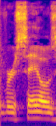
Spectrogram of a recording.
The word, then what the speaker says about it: Versailles: Okay, and you pronounce it Versailles even though it looks like Versailles.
